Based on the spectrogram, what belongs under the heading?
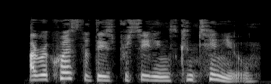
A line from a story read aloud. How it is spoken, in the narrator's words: she said abruptly and harshly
